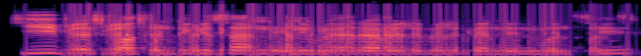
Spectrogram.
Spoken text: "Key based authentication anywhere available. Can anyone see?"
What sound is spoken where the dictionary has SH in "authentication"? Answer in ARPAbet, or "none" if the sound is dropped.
S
